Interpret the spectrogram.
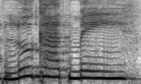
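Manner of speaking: slow, high mock scream. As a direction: scream it at her. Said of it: "Zikora screamed".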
